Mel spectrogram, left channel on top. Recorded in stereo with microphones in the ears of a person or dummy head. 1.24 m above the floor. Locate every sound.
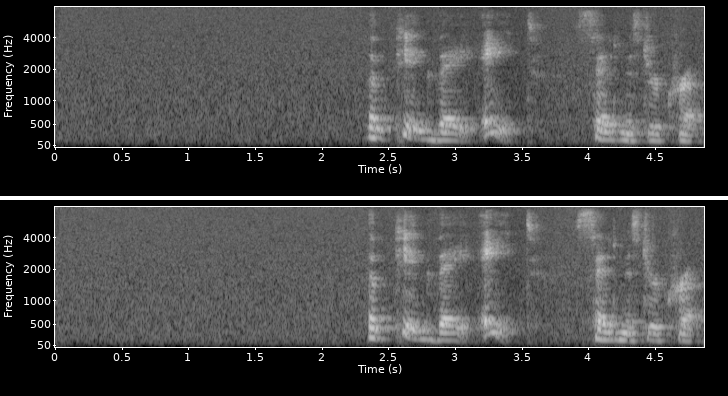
2.4 s a woman speaking: 90° right, 5 m; by 4.8 s 75° right (ahead or behind), 7.5 m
